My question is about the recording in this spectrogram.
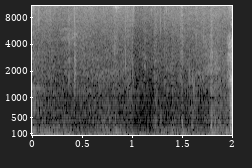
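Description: A few faint knocks over quiet room tone.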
